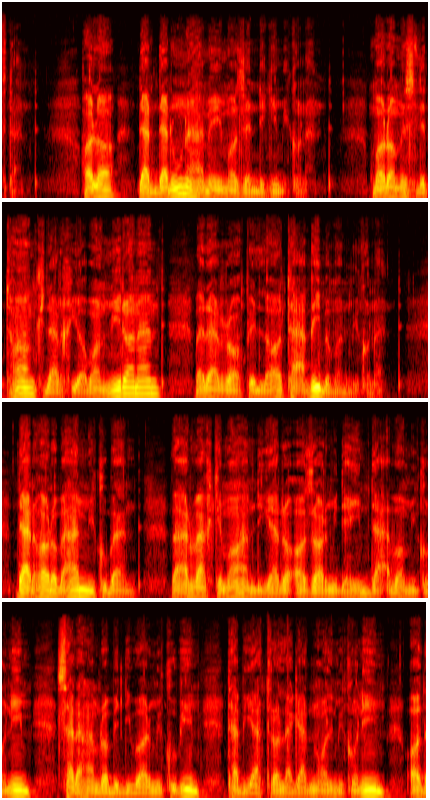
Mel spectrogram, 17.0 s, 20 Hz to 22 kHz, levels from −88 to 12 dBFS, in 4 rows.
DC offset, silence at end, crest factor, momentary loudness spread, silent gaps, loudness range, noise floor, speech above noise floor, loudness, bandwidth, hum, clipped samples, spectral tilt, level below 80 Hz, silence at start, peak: under 0.1%; 0 s; 22 dB; 11 LU; none; 3 LU; -51 dBFS; 29 dB; -23 LUFS; 15.5 kHz; none; under 0.1%; -6 dB/octave; -46 dBFS; 0 s; 0 dBFS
